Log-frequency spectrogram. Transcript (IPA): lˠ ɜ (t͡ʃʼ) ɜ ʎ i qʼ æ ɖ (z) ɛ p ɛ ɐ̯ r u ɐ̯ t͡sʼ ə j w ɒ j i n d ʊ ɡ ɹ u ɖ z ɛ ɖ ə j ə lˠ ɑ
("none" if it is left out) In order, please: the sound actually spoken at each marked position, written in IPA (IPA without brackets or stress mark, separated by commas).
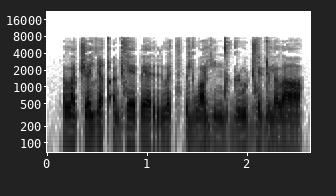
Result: t͡ʃ, z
